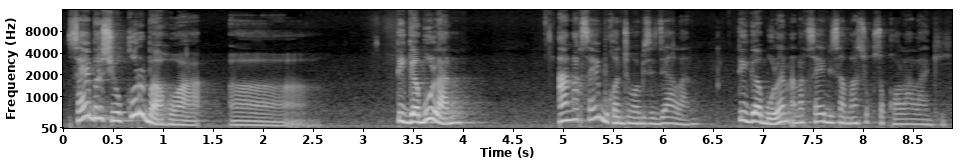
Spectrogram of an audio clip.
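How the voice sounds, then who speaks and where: A middle-aged woman giving an emotional personal testimony as a talk show guest, telling her story with lively, acted-out storytelling. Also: fairly low pitch, normal speed, long pauses. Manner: lively storytelling, acting out quoted voices.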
